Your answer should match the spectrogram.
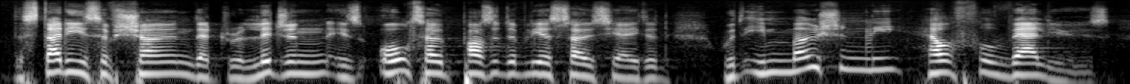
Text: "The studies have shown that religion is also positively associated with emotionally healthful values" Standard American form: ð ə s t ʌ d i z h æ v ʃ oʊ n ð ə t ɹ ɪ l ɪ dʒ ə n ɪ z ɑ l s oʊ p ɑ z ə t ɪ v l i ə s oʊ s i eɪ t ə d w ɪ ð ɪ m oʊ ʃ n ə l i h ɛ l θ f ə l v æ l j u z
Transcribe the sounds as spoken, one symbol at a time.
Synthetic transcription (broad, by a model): ð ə s t ʌ d i z h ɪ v ʃ oʊ n ð ə t ɹ ɪ l ɪ dʒ ə n ɪ z ɑ l s oʊ p ɑ z ə t ɪ v l i ə s oʊ s i eɪ t ə d w ɪ ð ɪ m oʊ ʃ n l l i h ɛ l θ f ə l v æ l j u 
